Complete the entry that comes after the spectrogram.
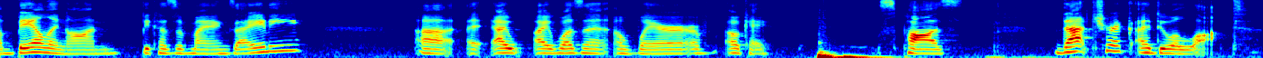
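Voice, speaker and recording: A woman's voice: on the low side, fairly bright tone. A woman with a scratchy voice, chatting casually while playing a life sim game and rambling in a self-deprecating way. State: scratchy voice from talking. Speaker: let's play host. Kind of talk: casual chat over gameplay.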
